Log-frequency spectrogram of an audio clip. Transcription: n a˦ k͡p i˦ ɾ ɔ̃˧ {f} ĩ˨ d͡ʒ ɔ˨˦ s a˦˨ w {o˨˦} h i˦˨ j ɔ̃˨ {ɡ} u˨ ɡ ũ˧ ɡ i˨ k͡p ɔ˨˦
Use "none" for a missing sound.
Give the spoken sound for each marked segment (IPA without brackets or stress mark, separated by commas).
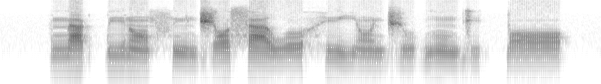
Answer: f, o˨˦, d͡ʒ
